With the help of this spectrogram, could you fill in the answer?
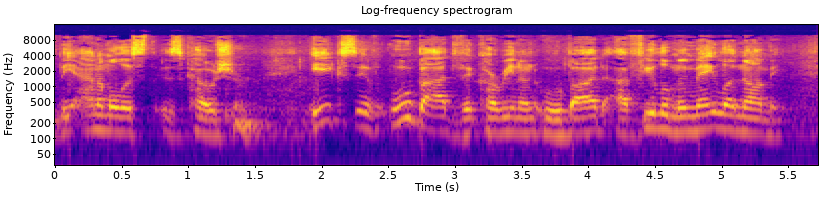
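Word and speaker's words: עבד: But hashlu dichsiv avad v'karinan ubad dumya de avad ma avad denichale af ubad denichale. So the Gemara now says we learn from the pasuk that it's pronounced ubad, but it's spelled avad.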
